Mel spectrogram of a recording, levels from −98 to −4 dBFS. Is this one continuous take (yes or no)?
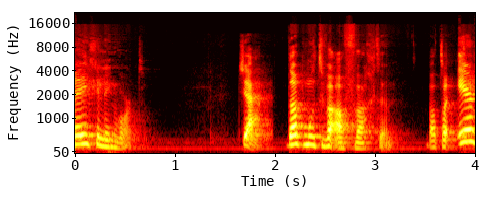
no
